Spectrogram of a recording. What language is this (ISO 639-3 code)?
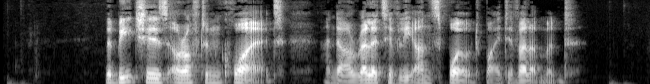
eng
